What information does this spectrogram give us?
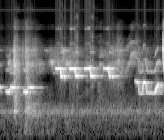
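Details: Rufous-bellied thrush singing clear whistled phrases: short high notes, then a run of level and slightly wavering whistles, ending in a steady lower whistle; quiet background.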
